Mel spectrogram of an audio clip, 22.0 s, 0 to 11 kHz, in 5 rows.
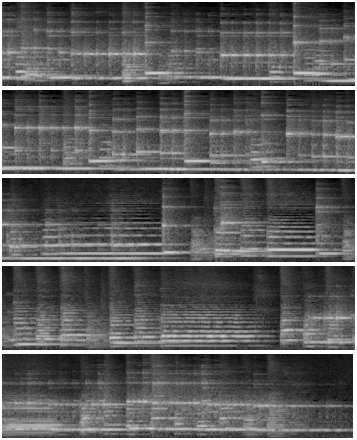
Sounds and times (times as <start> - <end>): Marimba, xylophone: 0.0 - 15.6, 16.4 - 22.0.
